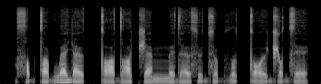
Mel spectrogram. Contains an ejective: no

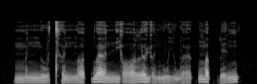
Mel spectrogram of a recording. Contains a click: no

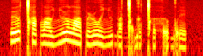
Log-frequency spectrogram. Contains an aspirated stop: yes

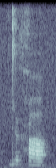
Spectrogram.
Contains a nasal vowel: no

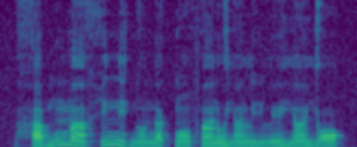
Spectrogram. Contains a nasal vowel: yes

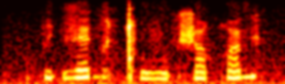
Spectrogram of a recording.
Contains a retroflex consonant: no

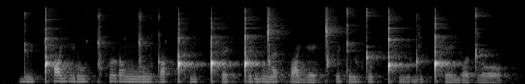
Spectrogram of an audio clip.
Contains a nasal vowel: no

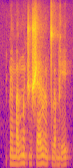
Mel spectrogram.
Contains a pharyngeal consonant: no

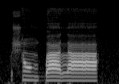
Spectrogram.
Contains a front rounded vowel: no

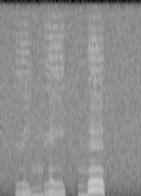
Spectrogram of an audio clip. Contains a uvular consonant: no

